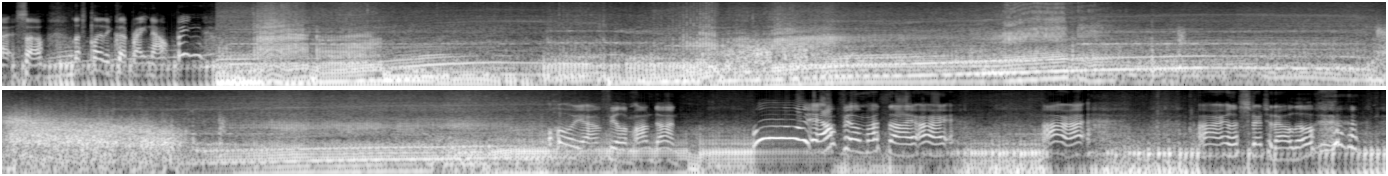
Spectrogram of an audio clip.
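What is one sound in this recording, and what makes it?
A motorcycle engine revs up and down loudly.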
